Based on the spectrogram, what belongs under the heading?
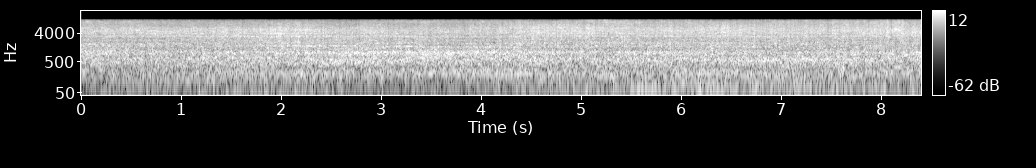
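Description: Freight cars of a mixed manifest train rolling past: steady, loud wheel-on-rail noise with clickety-clack over the rail joints.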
